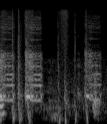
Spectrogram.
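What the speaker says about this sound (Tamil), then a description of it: "ஜாலியா கோழி ஜாலியா பறந்து போகுது" Chicken in the Minecraft video game, a series of close clucks and squawks in quick irregular bursts, alone with no talk.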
